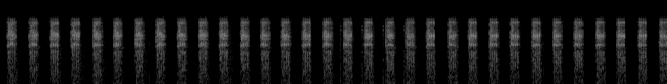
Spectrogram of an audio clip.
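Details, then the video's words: Grasshopper making noise: dry, raspy buzzing pulses repeated steadily about four to five times per second, each short burst high-pitched and scratchy, separated by brief clean silences; no other sounds. "How Grass Hoper Making Noise"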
